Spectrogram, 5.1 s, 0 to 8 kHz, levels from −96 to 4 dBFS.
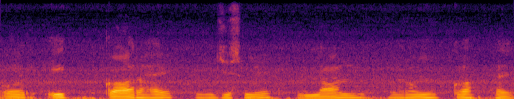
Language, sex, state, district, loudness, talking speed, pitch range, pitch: Hindi, male, Chhattisgarh, Raipur, -20 LUFS, 105 wpm, 120-135 Hz, 130 Hz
